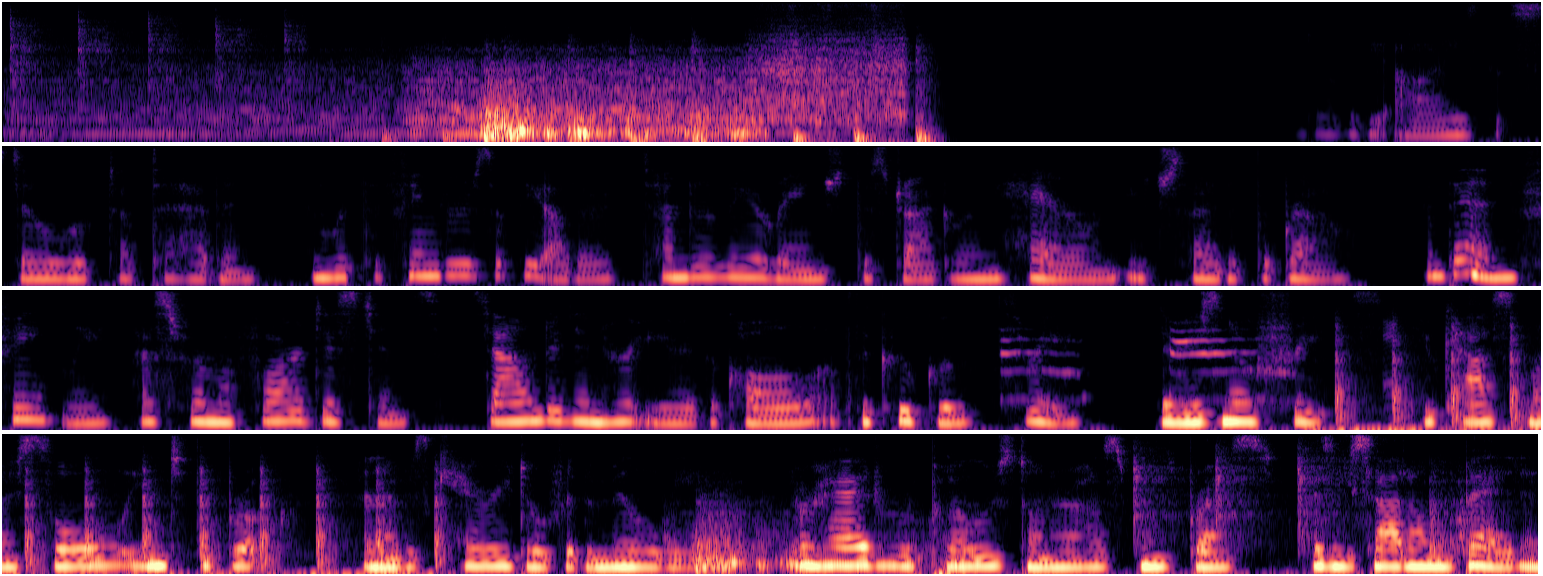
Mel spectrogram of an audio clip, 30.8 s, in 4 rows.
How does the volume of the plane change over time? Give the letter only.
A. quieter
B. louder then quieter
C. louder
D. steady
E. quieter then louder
C.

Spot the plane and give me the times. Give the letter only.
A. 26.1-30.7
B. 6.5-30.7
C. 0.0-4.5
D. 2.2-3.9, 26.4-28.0
C.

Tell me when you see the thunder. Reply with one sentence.
You can hear the thunder from 2.2 to 3.9 s and from 26.4 to 28.0 s.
